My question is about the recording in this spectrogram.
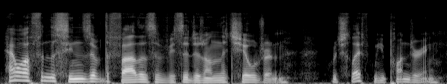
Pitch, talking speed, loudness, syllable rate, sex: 115 Hz, 215 wpm, -18 LUFS, 6.1 syllables/s, male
